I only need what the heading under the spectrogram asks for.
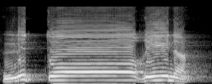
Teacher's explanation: त्वा हुरूफ मुस्तालिया में से हुरूफ मुस्तालिया 7 हैं जो हमेशा हर हाल में पुर पढ़े जाते हैं। और गैन भी हुरूफ मुस्तालिया में से गैन को भी पुर पढ़ेंगे।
